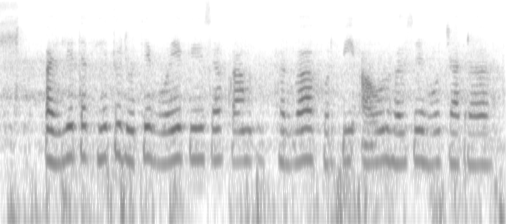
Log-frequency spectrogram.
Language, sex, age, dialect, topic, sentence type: Bhojpuri, female, 18-24, Western, agriculture, statement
